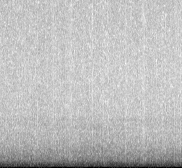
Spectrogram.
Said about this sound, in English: and going to the shunting yard, and a steady drone of diesel engines can be heard all the time.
